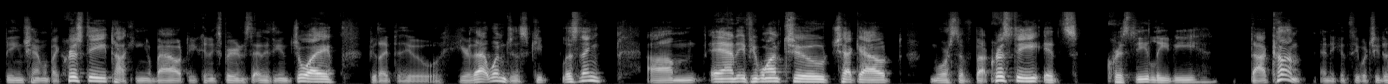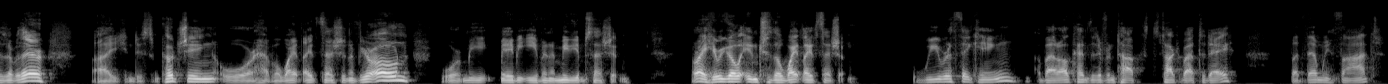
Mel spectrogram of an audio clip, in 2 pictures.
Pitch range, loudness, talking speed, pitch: 90-125 Hz, -19 LUFS, 205 wpm, 100 Hz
